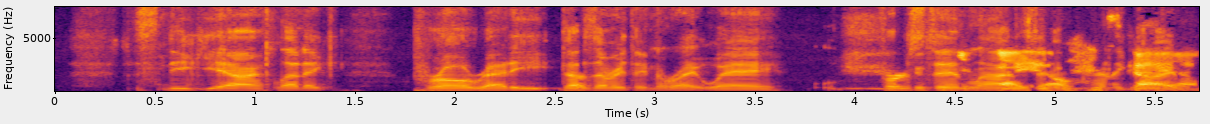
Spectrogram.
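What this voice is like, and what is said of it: Strained, worn-out voice. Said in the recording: “My voice is getting destroyed currently.”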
